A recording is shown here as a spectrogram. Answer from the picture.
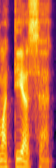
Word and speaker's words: Mathias: all right we are recording so hello Matias thank you to to join me did I pronounce it good yes you did thank you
